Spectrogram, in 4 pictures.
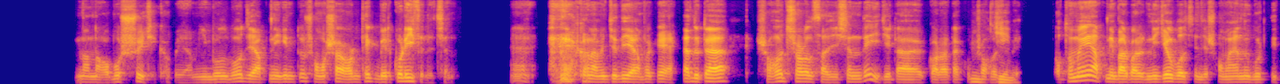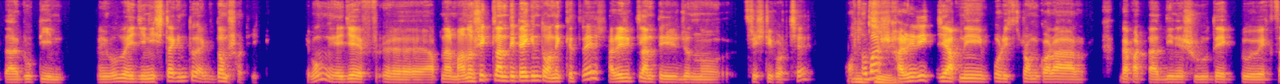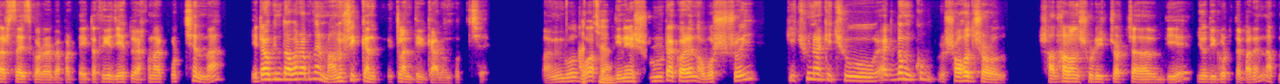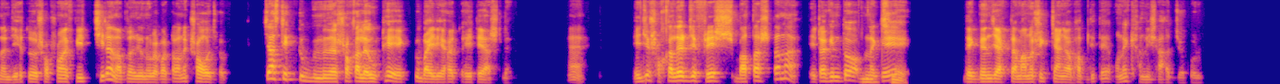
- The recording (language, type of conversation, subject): Bengali, advice, কাজের সময় ঘন ঘন বিঘ্ন হলে মনোযোগ ধরে রাখার জন্য আমি কী করতে পারি?
- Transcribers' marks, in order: tapping; laughing while speaking: "এখন"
